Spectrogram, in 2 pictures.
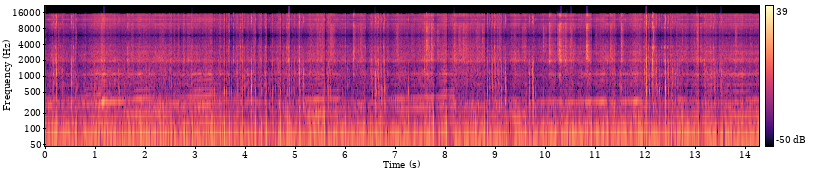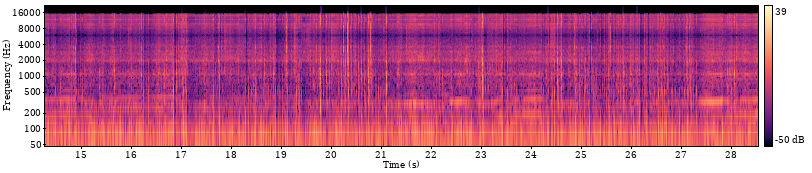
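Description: A car engine heard from inside the cabin during a dirt-course race, repeatedly revving up and dropping back through the gears under a heavy low rumble. Frequent sharp knocks and rattles come from the car on the rough ground.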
